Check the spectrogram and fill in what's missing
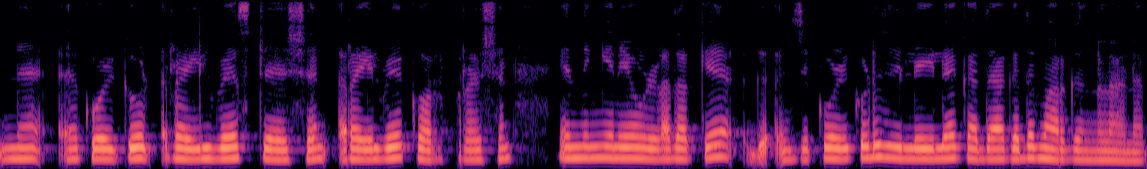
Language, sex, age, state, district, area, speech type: Malayalam, female, 18-30, Kerala, Kozhikode, urban, spontaneous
